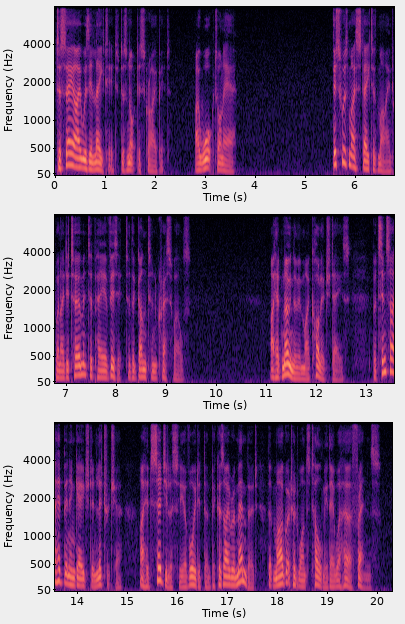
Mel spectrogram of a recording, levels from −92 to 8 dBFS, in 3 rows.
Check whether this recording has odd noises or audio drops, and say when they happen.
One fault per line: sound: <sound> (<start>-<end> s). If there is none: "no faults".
no faults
